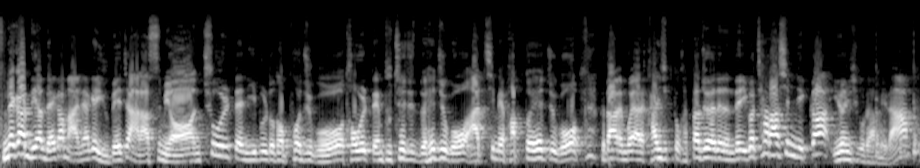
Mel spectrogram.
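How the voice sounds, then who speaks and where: A man's voice: fairly high pitch, animated, fairly quick, few pauses. A man teaching a literature class in a playful, colloquial way with blunt slang. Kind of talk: classroom lecture.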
